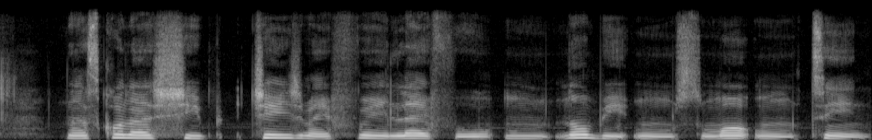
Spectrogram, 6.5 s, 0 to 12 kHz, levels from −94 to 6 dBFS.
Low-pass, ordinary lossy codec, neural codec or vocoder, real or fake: 10.8 kHz; none; none; real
